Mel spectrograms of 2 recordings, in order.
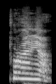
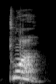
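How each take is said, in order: First: The name rhymes with 'rain', like Twain. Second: The name has a short vowel, like Twan. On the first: The speaker calls it wrong. "He's not Twain" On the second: The speaker calls it right. "No, he's Twan"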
